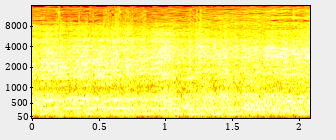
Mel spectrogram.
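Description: Compact track loader's diesel engine running steadily as the machine pushes dirt with its bucket.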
